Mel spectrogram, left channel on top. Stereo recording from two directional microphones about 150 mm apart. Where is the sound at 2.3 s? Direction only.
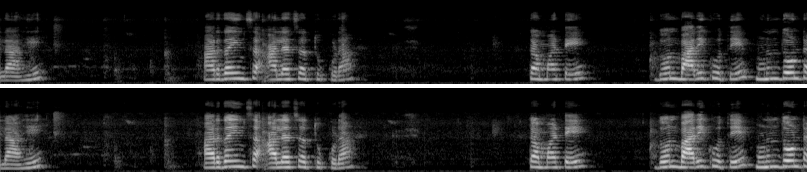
25° right (ahead or behind).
